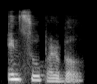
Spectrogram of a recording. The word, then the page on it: insuperable: Indian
